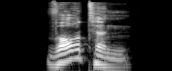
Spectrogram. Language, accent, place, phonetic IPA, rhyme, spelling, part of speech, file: German, Germany, Berlin, [ˈvɔʁtn̩], -ɔʁtn̩, Worten, noun, De-Worten.ogg
- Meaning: dative plural of Wort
